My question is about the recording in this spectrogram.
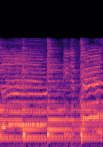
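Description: Ukulele strummed in a steady rhythm, about two strokes a second, with a woman and children singing a held, wavering melody over it.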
